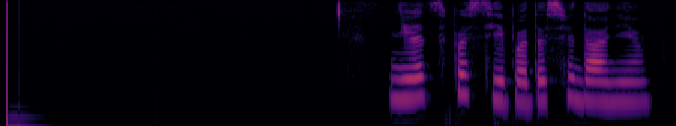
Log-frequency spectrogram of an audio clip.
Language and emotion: Russian, neutral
